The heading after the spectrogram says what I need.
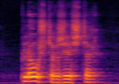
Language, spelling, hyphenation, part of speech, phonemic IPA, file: Dutch, kloosterzuster, kloos‧ter‧zus‧ter, noun, /ˈklostərˌzʏstər/, Nl-kloosterzuster.ogg
- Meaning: sister (a nun; a female member of a religious community)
